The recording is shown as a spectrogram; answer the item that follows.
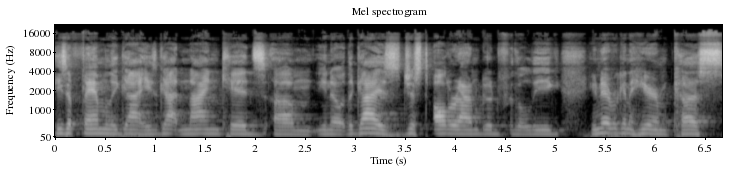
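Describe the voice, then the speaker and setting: A man with a normal speaking voice talks at a moderate pace, his pitch fairly high and his intonation fairly even. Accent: American. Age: 30s. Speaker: podcast host. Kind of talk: casual chat.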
